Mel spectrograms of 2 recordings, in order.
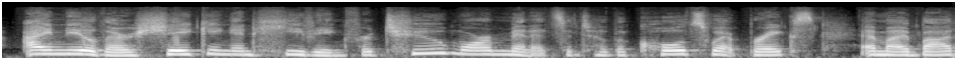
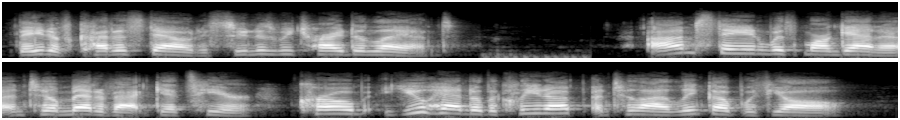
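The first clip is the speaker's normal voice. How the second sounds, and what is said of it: Overemphasized loud southern accent. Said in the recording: “her overemphasized southern accent ... Kindred's voice booms over the command channel”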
